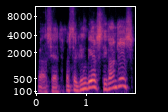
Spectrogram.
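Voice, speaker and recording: A man's voice: a little high, big pitch swings, normal speed, a little mellow, breathy edge. A man hosting a podcast, thanking guests with repeated "well said" and calling on the next by name. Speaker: podcast host. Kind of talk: hosting a video-call podcast.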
